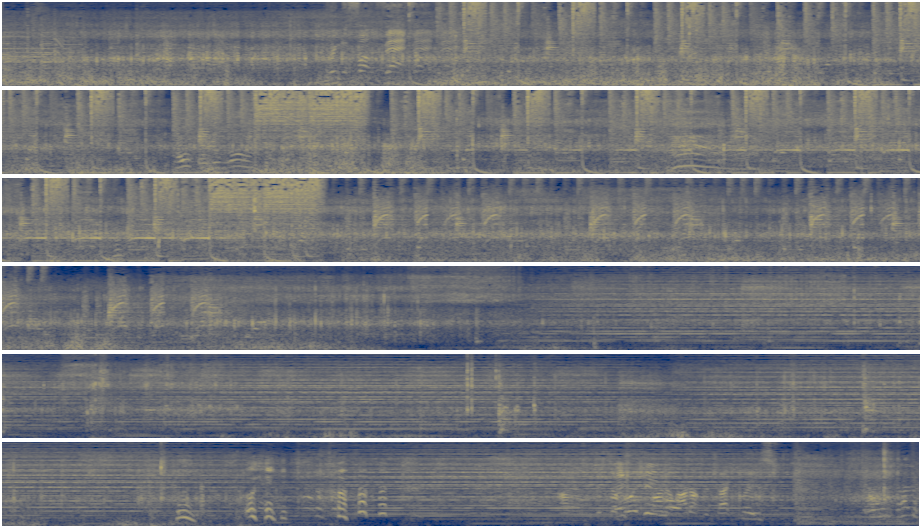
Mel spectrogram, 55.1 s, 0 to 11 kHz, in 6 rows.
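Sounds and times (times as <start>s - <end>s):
wind rushing over microphone: 0.0s - 20.9s, 21.5s - 31.4s, 38.9s - 40.9s, 42.4s - 48.3s
music: 0.0s - 31.1s, 32.4s - 55.0s
bike tyres crunching on gravel: 0.0s - 50.0s
indistinct voices: 15.6s - 18.4s.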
